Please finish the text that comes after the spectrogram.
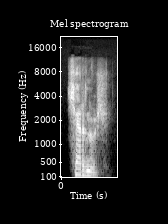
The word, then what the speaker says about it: Csernus: Czernus.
